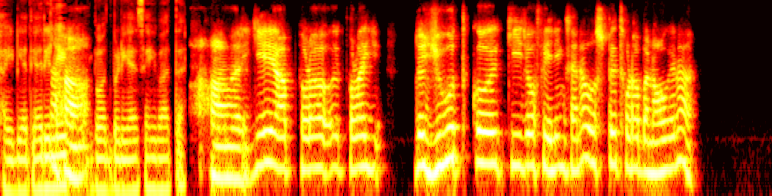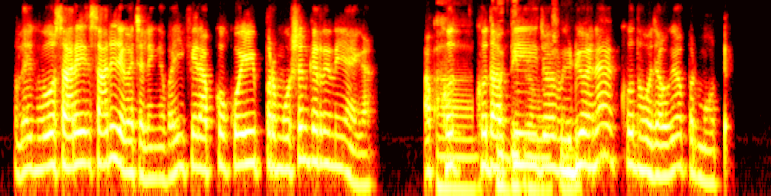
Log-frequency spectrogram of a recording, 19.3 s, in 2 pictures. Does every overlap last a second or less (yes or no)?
no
